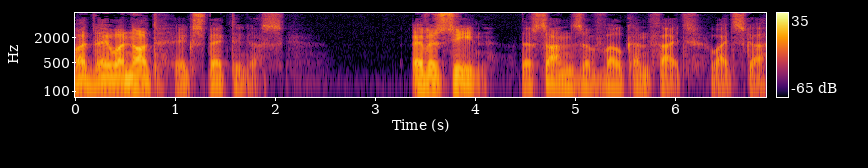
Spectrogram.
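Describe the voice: A man does a rumbling, put-on character voice at a fairly slow pace, with long, frequent pauses.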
